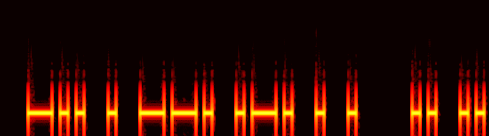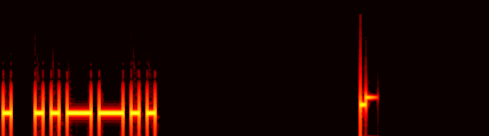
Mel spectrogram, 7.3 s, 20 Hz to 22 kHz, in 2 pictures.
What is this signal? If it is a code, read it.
Morse code, heard as a keyed tone, about 20 wpm, 700 Hz. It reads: DEGREE IS?
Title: Sentences from Top 1500 Words 20wpm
